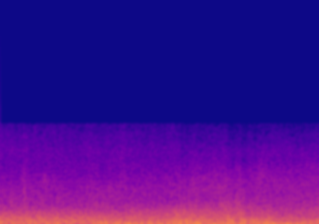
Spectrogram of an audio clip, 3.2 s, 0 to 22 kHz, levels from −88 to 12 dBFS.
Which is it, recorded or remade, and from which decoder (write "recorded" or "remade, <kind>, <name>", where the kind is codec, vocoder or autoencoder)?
remade, vocoder, BigVGAN v2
